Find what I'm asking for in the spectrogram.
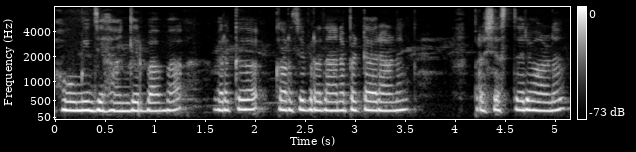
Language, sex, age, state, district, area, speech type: Malayalam, female, 18-30, Kerala, Kollam, rural, spontaneous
